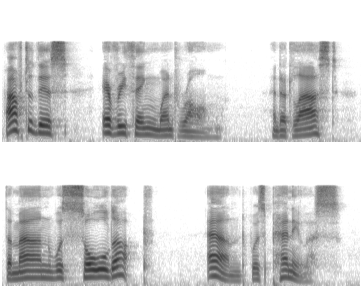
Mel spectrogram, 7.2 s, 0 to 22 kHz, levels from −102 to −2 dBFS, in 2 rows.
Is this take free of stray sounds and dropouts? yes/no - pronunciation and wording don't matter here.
yes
